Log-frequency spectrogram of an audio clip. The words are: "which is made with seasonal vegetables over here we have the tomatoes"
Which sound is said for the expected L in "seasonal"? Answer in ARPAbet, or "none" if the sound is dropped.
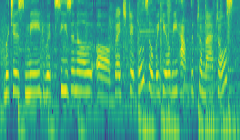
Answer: L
